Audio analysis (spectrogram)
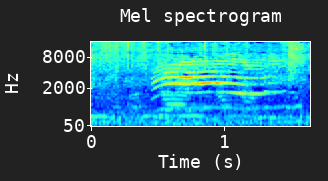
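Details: Very hungry green-eyed kitten, always starving, meowing for food: one drawn-out, tonal meow that rises, holds, then slides down. Faint background music runs underneath.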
